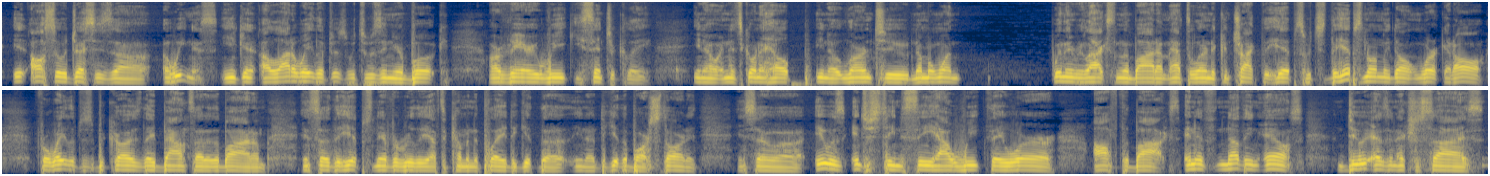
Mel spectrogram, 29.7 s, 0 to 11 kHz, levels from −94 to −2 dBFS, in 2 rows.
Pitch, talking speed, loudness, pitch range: 115 Hz, 220 wpm, -16 LUFS, 110-125 Hz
